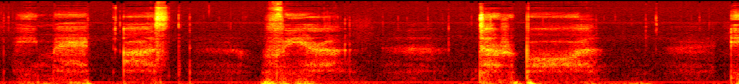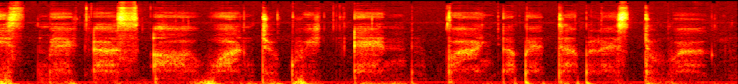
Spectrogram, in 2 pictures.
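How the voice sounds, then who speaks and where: A woman whispers at a very slow pace, with long, frequent pauses and big swings in loudness. Noticeable background noise runs underneath. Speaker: ASMR creator. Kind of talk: ASMR book reading. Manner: whispered; soft-spoken.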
